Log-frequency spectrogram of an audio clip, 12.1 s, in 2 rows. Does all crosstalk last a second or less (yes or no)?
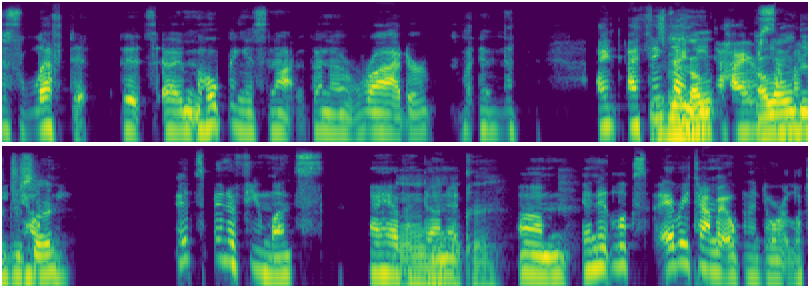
no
